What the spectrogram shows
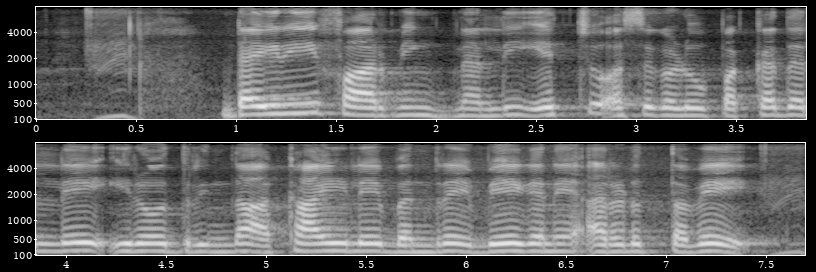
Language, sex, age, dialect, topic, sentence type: Kannada, female, 36-40, Mysore Kannada, agriculture, statement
